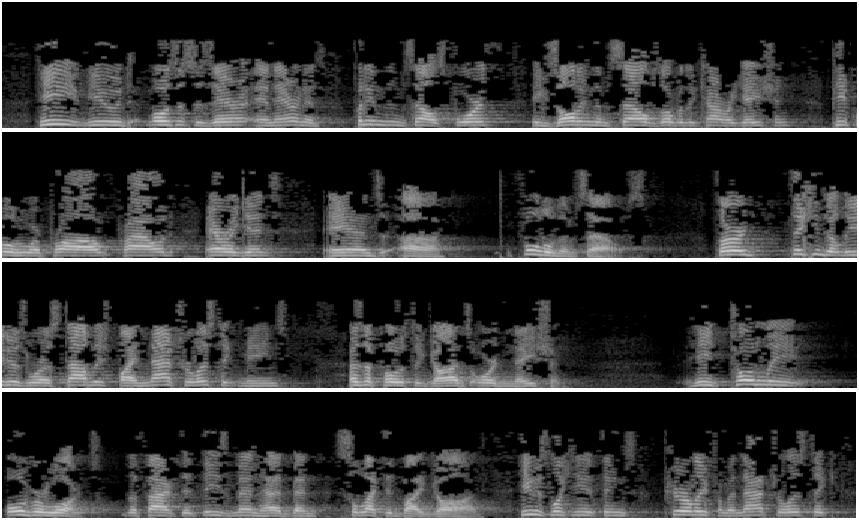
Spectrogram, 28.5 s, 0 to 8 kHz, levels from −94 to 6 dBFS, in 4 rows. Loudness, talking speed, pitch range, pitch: -24 LUFS, 130 wpm, 180-215 Hz, 195 Hz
